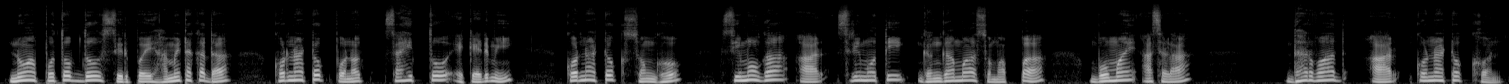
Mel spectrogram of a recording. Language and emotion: Santali, neutral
